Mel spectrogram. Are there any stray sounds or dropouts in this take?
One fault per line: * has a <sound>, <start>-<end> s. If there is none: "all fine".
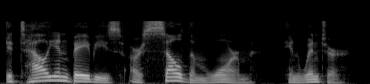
all fine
